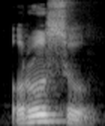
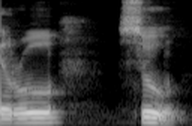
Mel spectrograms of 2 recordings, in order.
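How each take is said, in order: First: The two syllables run together without a pause. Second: There is a pause between the two syllables. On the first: The speaker calls it right. "Put it together. It becomes Rusu" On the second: The speaker calls it wrong. "Don't say Ru, Su"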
